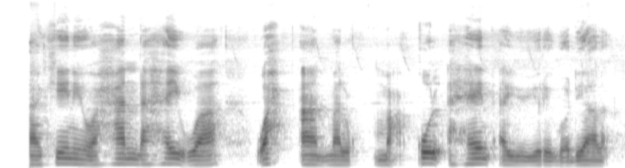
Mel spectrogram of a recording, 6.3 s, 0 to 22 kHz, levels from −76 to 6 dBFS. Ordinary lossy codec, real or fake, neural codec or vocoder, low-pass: none; real; none; none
